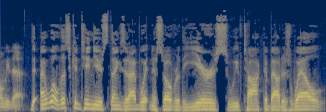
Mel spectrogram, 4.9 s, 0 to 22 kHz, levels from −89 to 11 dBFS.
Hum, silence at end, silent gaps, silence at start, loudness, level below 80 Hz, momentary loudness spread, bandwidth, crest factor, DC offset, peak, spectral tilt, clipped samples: none; 0.05 s; none; 0 s; -15 LUFS; -42 dBFS; 4 LU; 14.5 kHz; 14 dB; under 0.1%; -2 dBFS; -5.5 dB/octave; under 0.1%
